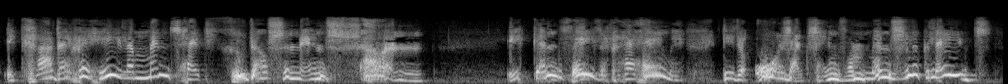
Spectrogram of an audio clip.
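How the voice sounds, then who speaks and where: A very high-voiced, ancient witch, gloats and brags spitefully. She draws her words out slowly and swoops theatrically, as in a children's radio play. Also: sing-song, vocal fry, full character voice. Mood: menacing, boastful. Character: boastful, spiteful centuries-old witch in a children's story.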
